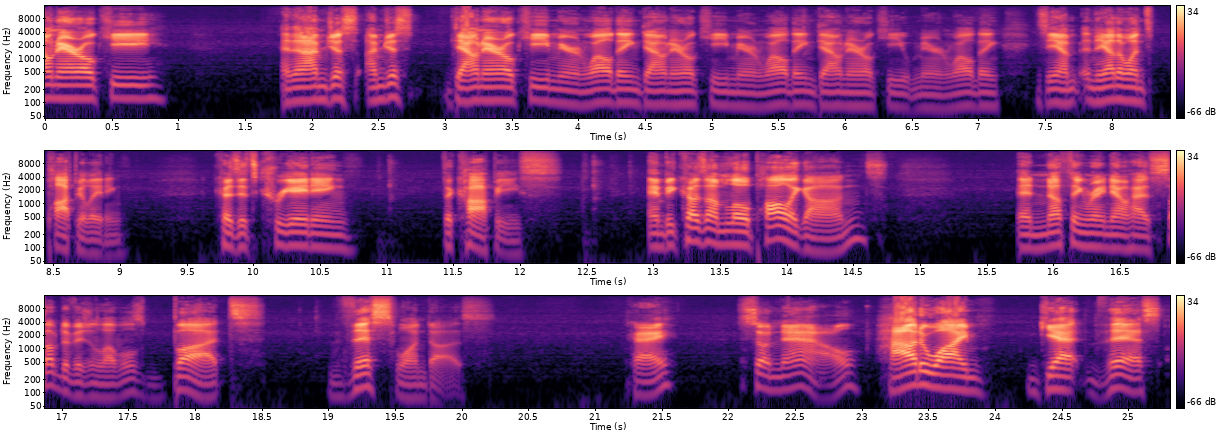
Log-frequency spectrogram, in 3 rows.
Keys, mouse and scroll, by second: 0.4 click, 1.9 right click, 2.9 Down, 3.5 click, 4.2 Down, 5.0 click, 5.5 Down, 6.3 click, 7.1-8.4 right drag, 8.4 Down, 8.9 click, 9.7 Down, 10.1 click, 10.9 Down, 11.7 click, 12.4 Down, 12.8 click, 13.8 Down, 14.2 click, 14.2 typing, 14.9 right click, 15.9 Down, 16.2 click, 16.9 right click, 18.2 Down, 18.9 click.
